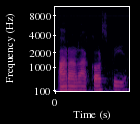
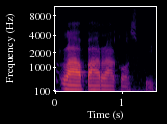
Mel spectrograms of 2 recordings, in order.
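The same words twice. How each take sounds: First: Paralakorspi said jumbled, syllables out of order as a wrong try; garbled word. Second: Laparoscopi said slowly and carefully as la-pa-ros-co-pi; corrected word. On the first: Preacher fumbling the name of the operation, with a garbled word. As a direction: stumble over Paralakorspi. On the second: Preacher correcting himself on the operation's name, slow and careful. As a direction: spell out Laparoscopi deliberately. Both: Shown as a demonstration. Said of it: "apa-apa itu?".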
